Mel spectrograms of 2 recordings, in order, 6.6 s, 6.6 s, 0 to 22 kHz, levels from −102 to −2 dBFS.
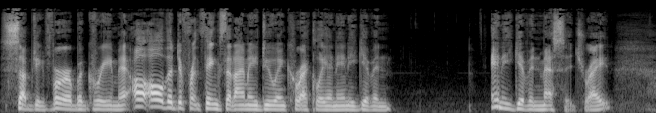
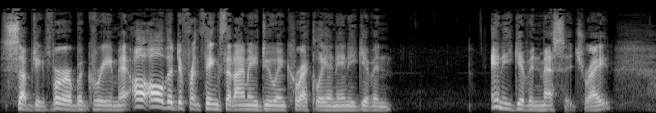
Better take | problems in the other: first | thin; very slightly; fading below 250 Hz

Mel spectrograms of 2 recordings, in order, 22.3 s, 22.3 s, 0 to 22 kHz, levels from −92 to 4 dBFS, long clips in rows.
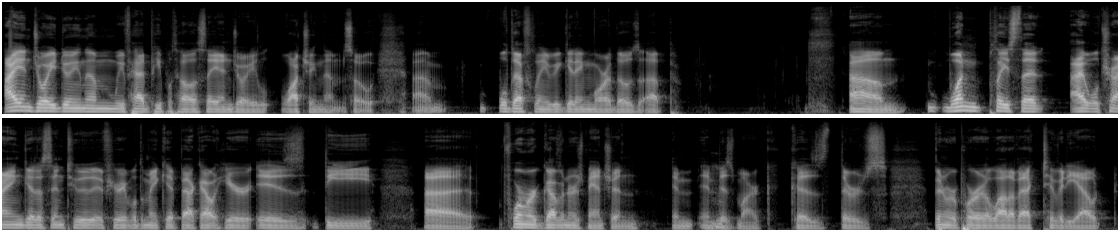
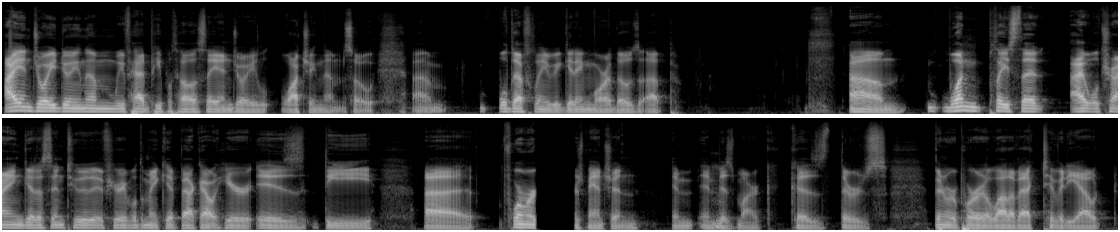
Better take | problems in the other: first | audio cutting out; at 17 s

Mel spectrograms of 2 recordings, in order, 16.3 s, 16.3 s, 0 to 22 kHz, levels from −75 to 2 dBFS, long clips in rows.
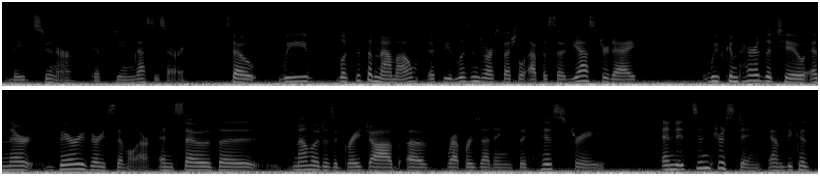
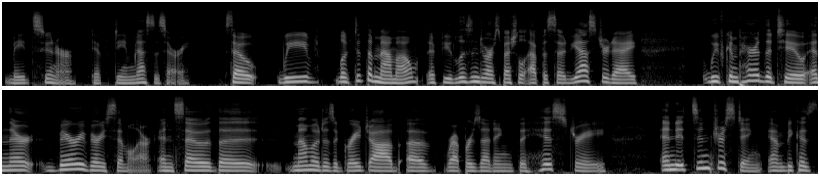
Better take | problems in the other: second | low rumble; loud; throughout; 6 dB below the speech

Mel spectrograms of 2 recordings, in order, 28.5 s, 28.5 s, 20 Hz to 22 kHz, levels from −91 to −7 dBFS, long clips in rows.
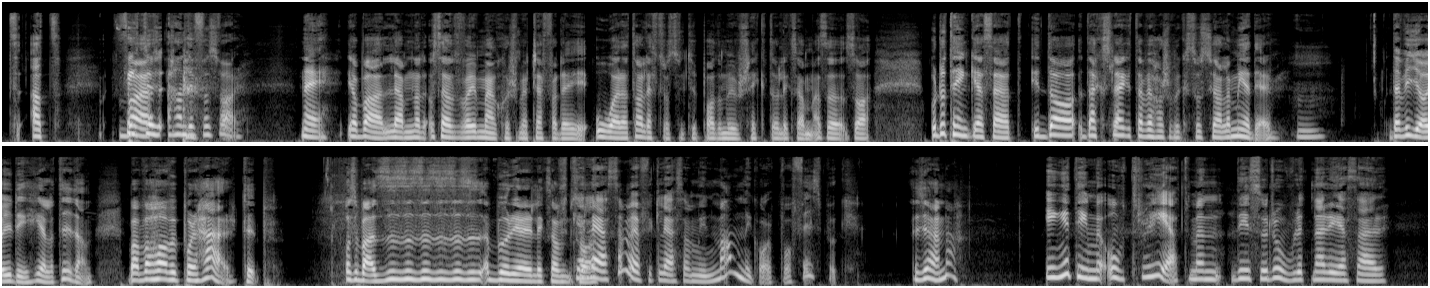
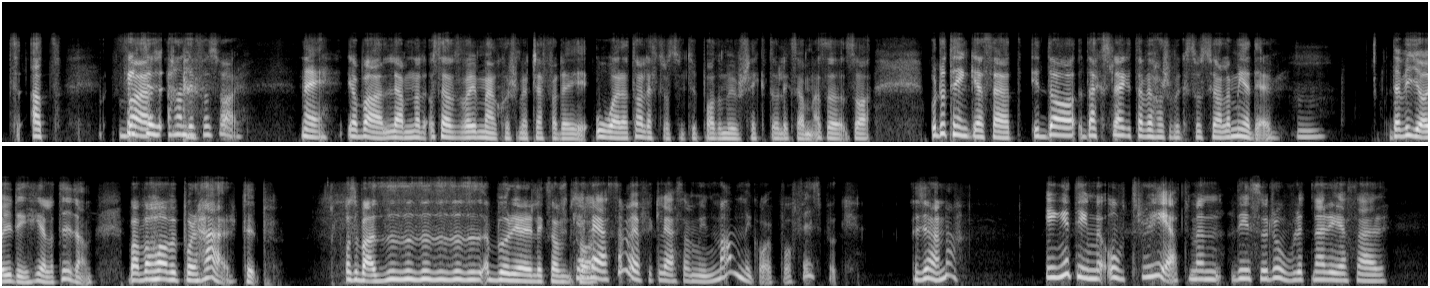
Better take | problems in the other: first | garbled, watery; slightly; nothing above 7.5 kHz

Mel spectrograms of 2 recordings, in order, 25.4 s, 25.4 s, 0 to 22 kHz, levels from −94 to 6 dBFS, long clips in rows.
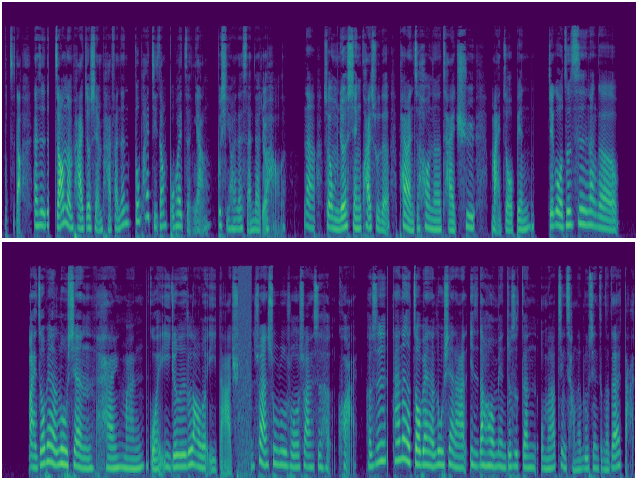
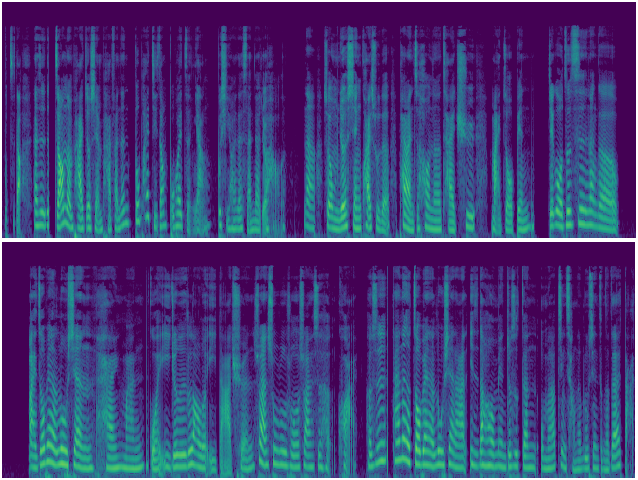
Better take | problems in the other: second | audio cutting out; filled with static; at 17 s

